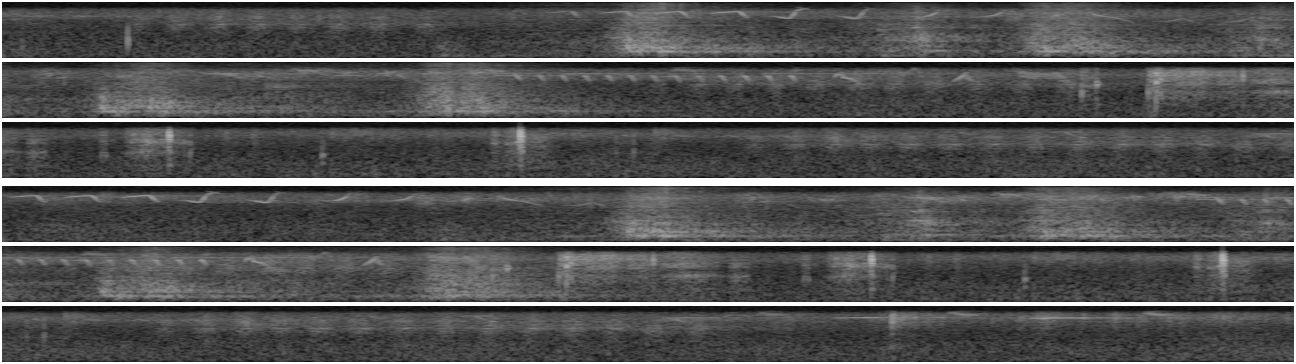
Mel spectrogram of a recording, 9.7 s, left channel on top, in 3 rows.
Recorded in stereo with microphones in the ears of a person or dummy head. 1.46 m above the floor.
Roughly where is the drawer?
Left.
